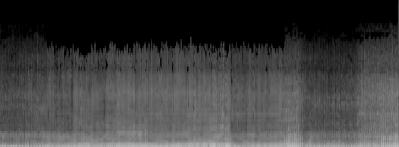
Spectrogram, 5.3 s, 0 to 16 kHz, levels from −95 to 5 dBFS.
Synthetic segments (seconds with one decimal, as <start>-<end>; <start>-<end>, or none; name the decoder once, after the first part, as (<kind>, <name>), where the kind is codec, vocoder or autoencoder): 0.6-3.8 (vocoder, BigVGAN v2)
